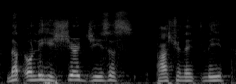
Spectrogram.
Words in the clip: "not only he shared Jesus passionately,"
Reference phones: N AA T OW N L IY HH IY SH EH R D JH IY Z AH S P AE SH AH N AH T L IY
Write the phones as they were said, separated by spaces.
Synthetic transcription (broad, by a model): N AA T OW N L IY HH IY SH EH R D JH IY S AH S P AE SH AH N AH T L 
